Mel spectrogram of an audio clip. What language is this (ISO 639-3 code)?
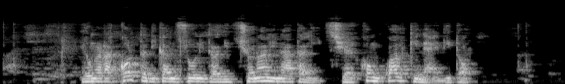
ita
